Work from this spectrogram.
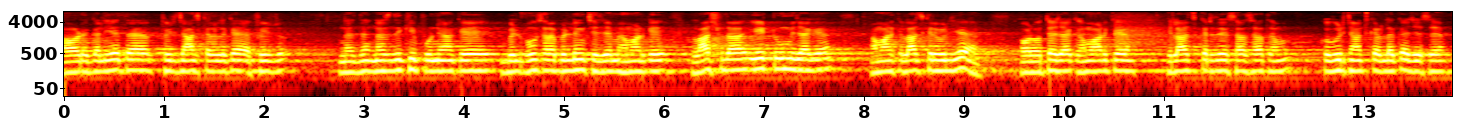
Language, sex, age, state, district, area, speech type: Maithili, male, 30-45, Bihar, Purnia, rural, spontaneous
